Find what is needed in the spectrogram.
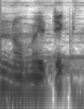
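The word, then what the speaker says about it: pneumatic: है आपका second number नोमेडिक एक्ट यहां पर पीस साइलेंट है इसलिए यहां पर पी को साइलेंट रखा गया है इसे बोलते हैं नोमेटिक एब्सर क्या होता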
